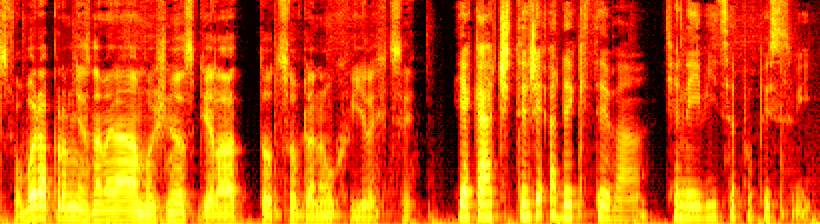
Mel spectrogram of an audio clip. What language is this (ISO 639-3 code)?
ces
